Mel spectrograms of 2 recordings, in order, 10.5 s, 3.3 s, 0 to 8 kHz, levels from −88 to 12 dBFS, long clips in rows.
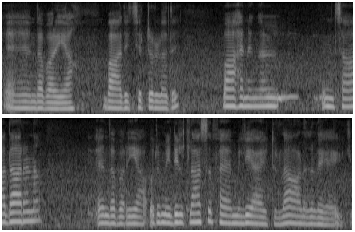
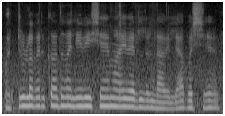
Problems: none marked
